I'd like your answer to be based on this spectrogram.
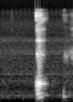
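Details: An adult woman burps while talking: a single short, voiced burp rising out of near silence, followed by a faint voice sound.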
